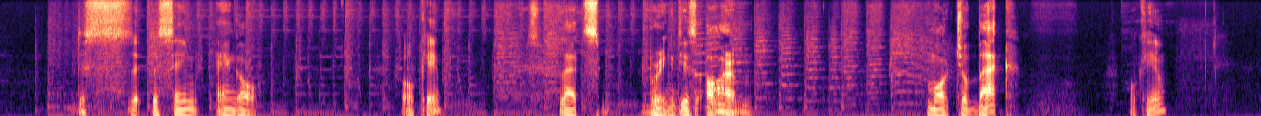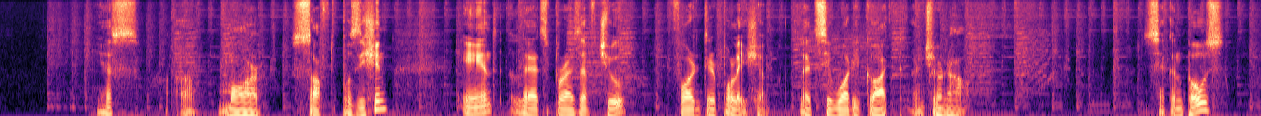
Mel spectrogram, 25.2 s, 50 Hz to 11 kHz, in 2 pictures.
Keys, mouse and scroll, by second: 3.0 alt+click, 3.7 click, 4.7 click, 7.8 alt+q, 7.9 alt+click, 9.5 alt+click, 10.4-11.7 alt+drag, 12.7-15.0 alt+drag, 15.8 click, 17.3 ctrl+a, 18.9 F2, 20.5 Tab, 20.9-25.2 drag.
